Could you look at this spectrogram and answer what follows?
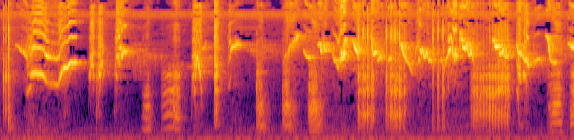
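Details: Male Javan myna singing to coach other mynas, a rapid varied medley of clicking chatter, scratchy bursts and slurred whistles, dense and irregular throughout.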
